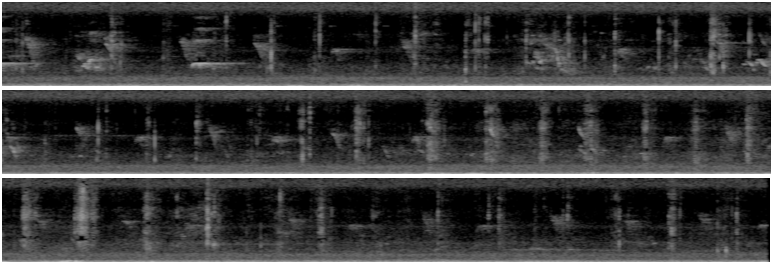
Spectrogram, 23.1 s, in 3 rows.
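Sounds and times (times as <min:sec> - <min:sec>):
birds chirping and calling: 0:00.0 - 0:23.0
heavy low thumps: 0:15.2 - 0:17.0.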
